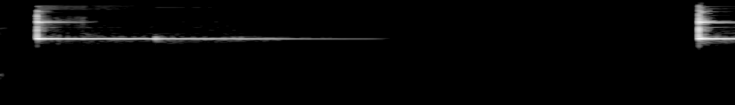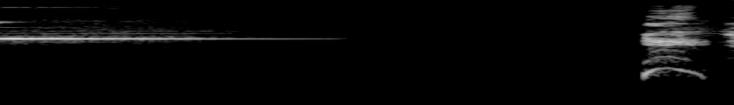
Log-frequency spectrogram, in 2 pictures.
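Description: A phone's text message notification chimes twice, each a bright clean ding ringing out and decaying over a couple of seconds, with a short sigh-like voice sound at the very end.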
